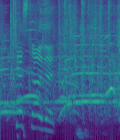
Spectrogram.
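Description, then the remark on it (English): A live audience breaks into steady applause mixed with cheering and a few whoops, loud, with scattered voices calling out over the clapping, applauding a host's girlfriend who is in the audience. “you can applaud her.”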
